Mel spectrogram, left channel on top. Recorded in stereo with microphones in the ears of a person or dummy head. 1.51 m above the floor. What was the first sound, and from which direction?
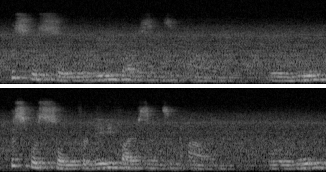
A woman speaking, 15° right (ahead or behind).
